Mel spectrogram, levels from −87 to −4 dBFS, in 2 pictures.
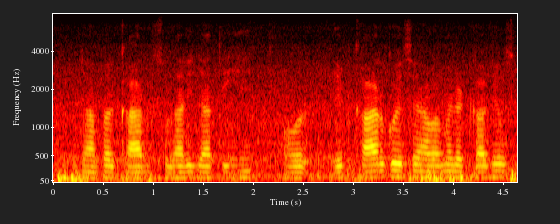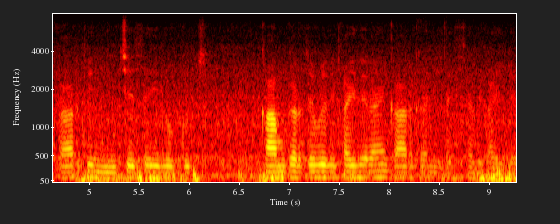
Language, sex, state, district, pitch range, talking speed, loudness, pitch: Hindi, male, Maharashtra, Sindhudurg, 105-110 Hz, 235 wpm, -31 LUFS, 105 Hz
